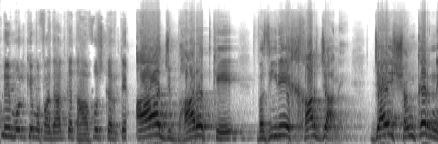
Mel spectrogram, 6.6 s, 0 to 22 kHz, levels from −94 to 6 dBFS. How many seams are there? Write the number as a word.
one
